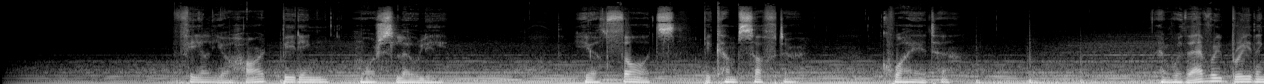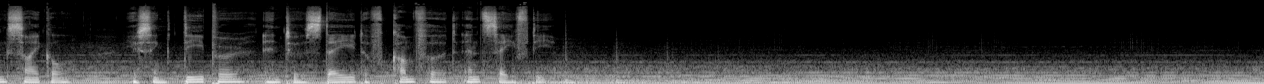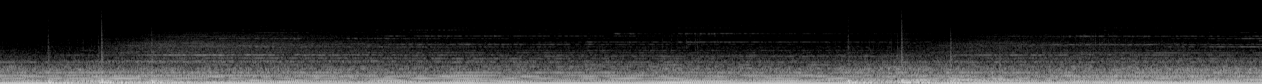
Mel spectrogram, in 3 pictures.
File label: breathwork 4 7 11, guided meditations; englisch; nervous system; breath magic 4 7 11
